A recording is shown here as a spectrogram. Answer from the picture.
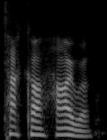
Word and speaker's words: Takahiro: Takahiro. It's Takahiro.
